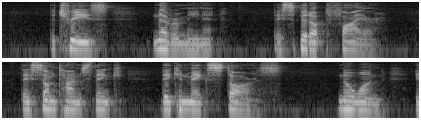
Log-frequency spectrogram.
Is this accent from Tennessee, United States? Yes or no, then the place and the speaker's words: no; New York City, New York, United States; now in Pittsburgh, United States; And I grew up in New York, man, and New York ain't got nothing on Pittsburgh, man.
